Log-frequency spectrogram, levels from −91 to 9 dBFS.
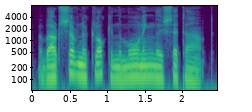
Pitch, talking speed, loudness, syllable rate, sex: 110 Hz, 220 wpm, -18 LUFS, 5.7 syllables/s, male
